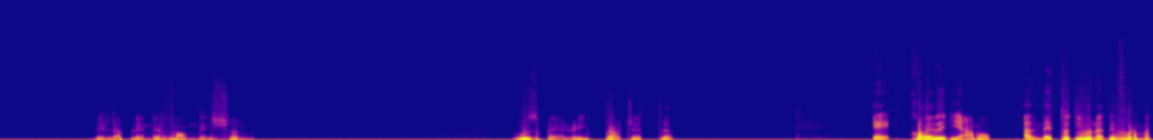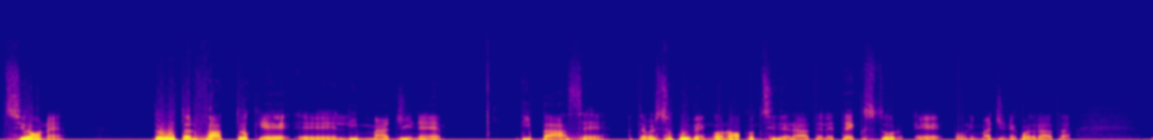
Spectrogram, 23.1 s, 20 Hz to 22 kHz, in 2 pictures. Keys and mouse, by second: 0.0 click, 0.6-1.1 drag, 1.7-5.3 middle drag.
